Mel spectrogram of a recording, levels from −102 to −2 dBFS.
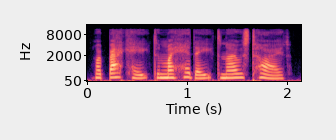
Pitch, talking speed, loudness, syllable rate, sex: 235 Hz, 310 wpm, -20 LUFS, 6.4 syllables/s, female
